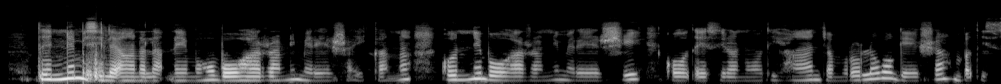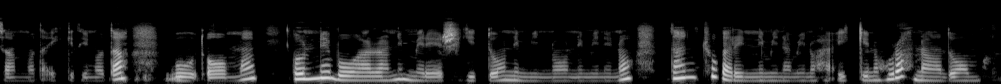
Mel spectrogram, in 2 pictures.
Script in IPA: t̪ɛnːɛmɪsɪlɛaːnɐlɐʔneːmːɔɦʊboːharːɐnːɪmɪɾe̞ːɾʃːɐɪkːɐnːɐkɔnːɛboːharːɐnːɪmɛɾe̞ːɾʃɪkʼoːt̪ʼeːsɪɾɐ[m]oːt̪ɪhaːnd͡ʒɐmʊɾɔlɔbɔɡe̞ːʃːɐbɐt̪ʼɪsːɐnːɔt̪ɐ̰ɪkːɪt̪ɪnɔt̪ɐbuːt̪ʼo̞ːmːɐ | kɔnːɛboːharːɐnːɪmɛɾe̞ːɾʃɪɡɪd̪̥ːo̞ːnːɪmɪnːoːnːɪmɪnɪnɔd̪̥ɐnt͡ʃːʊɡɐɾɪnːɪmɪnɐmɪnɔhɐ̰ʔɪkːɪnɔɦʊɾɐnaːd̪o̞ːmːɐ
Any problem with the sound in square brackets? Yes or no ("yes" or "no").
yes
